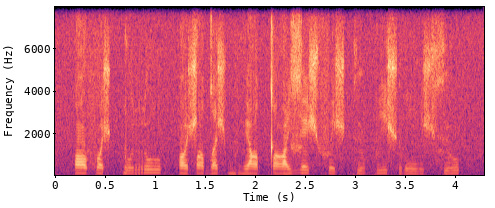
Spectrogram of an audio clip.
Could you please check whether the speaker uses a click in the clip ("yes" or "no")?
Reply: no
